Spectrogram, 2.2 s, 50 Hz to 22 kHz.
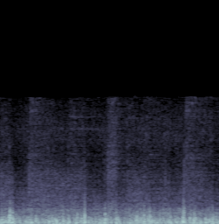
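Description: BMW 335i's turbocharged straight-six and road noise heard inside the cabin as the car is driven hard on a race track, with wind buffeting the microphone. It runs as a steady, loud rush with no distinct events.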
